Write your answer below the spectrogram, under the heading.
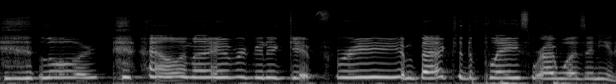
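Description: In a put-on character voice, the speaker whines at a fairly slow pace with a high pitch and a whiny tone.

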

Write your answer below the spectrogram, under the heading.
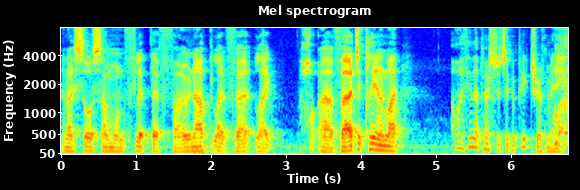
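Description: A man with an English accent, talking at a very fast pace in a bright, sharp tone and a fairly low pitch. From England. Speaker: sports journalist and local historian. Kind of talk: storytelling interview.

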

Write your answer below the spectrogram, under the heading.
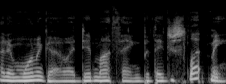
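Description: The tone is dark and mellow. The pace runs fairly quick. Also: woman. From New Orleans. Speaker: church member. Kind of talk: testimony.

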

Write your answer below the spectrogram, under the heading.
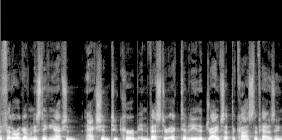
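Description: Recorded very cleanly against a silent background, a man with an unremarkable speaking voice talks at a fairly quick pace with lively intonation. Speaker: podcast host. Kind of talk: casual podcast banter.

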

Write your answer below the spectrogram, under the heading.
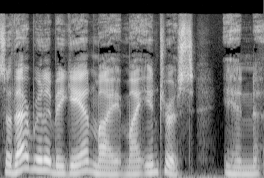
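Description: Here a man talks with a Midwestern US accent. His voice is fairly high in pitch. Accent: US Midwest. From Ohio. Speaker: seminary professor. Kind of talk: interview.

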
